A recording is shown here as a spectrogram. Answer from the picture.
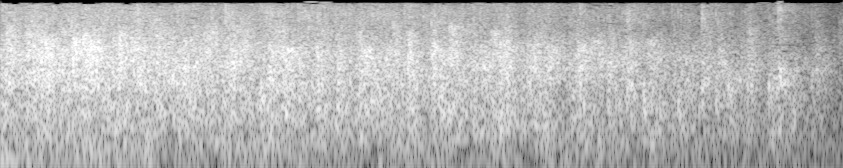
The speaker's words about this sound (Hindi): तालियां तो बजाओ जरा।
